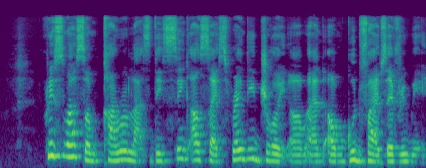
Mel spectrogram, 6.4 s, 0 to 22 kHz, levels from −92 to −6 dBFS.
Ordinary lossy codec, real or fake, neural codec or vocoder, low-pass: AAC, 96 kbps; real; none; 14.4 kHz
